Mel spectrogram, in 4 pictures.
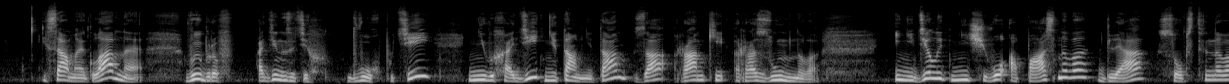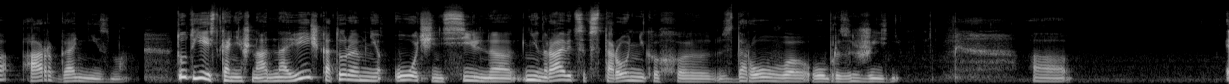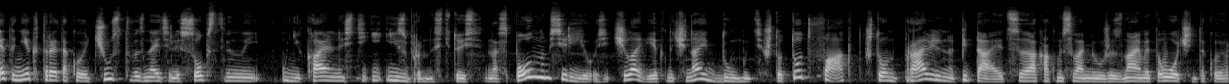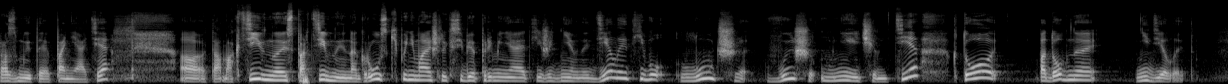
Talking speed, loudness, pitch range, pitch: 120 wpm, -22 LUFS, 150-225 Hz, 180 Hz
